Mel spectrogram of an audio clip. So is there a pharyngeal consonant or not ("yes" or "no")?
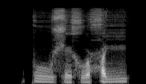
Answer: yes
